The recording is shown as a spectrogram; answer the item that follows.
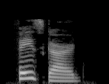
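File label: "face guard", British English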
